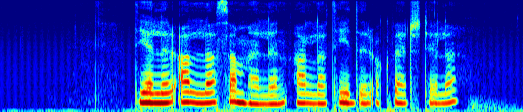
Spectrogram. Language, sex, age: Swedish, female, 20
